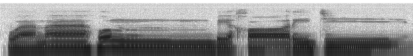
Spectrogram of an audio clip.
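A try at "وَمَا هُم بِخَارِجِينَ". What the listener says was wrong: Oke, untuk yang ketika perpindahan hum, jangan antum naberkan ya. Jangan antum hentak ya. Cukup di perpindahan saja. Wa ma hum. Jadi jangan wa ma hum. Ya, jangan terlalu ditekan. Wa ma hum bi kharijin.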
